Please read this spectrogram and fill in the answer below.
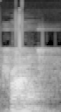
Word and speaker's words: Toronto: Toronto. Canadians don't pronounce the T.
